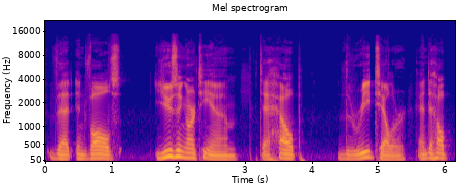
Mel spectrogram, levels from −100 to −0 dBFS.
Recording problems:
uneven, jittery; slightly; from 1.5 to 5 s

